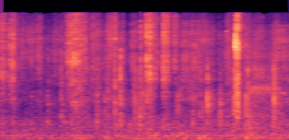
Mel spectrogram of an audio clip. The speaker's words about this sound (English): All right, let's just remove one. Love the tearing. Tearing is so much fun. You should all tear paper every day.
